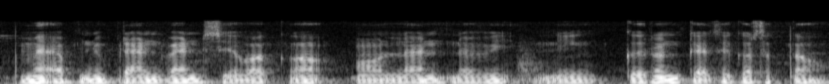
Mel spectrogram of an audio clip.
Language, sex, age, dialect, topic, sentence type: Hindi, male, 18-24, Marwari Dhudhari, banking, question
